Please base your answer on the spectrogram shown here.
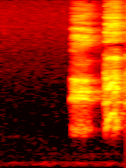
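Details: Red junglefowl lured with a decoy bird, heard in a brief fragment of crowing: two rasping bursts in quick succession, loud and close, with a faint low rumble beneath.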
